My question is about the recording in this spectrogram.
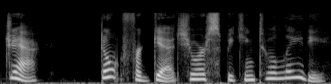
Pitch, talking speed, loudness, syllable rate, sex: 230 Hz, 165 wpm, -19 LUFS, 4.9 syllables/s, female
